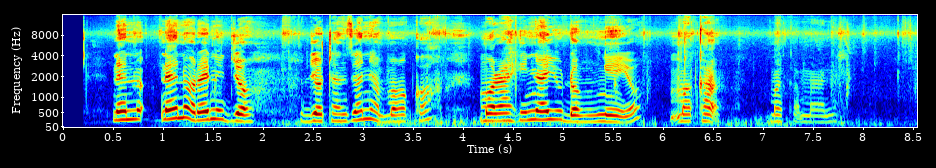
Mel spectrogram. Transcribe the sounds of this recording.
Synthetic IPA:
nɛnɔɾɛnɪ | d͡ʒɔtanzanɪamɔkɔmɔɾaɦɪɲajʊdɔŋːejomakamakamanɔ

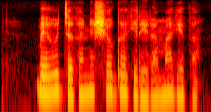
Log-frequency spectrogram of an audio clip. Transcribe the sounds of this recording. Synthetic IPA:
ɓɛod͡ʒakanɛʃjɔɡakeɾeɾamaɡɪða

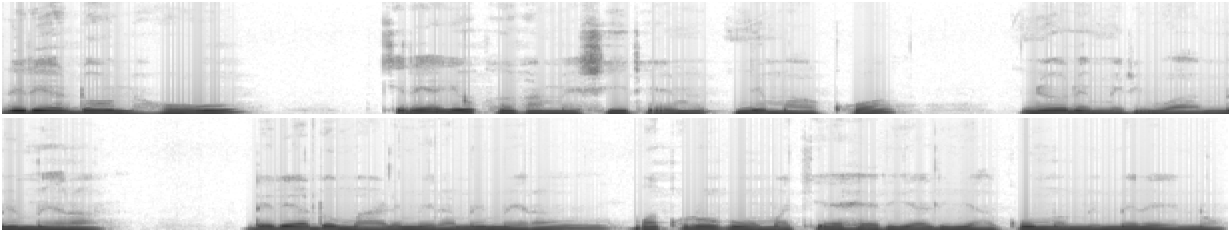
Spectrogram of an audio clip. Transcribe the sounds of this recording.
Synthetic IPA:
deɾeadonaɣoo | keɾeaɣeokakameʃiɾḛnemakwa | neoɾemeɾiwamemeɾa | deɾeadomaɾemeɾamemeɾamakoɾoɣomakjaɦeɾialiakumamemeɾɛno

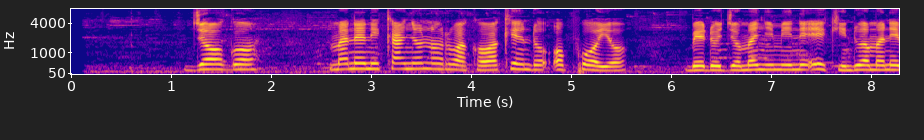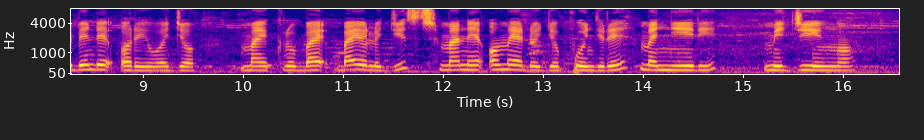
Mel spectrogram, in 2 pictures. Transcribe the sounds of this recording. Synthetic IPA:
d͡ʒɔɡɔ | manɛnɪkaɲɔnɔɾwakɔwakʰendoʔɔpʰwɔjɔ | bedod͡ʒɔmaɲimineekindwamanɛbendeʔɔɾɪwɔd͡ʒɔ | maɪkɾɔbajɔlɔd͡ʒistmanɛʔɔmɛdɔd͡ʒɔpwoɲd͡ʒɾemaɲiɾi | mɪd͡ʒiŋɔ

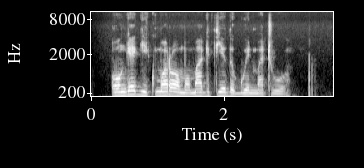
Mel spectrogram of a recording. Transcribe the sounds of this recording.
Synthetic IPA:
oŋɡeɡikmɔɾɔmɔmaɡt̪jed̪oɡwenmatwo

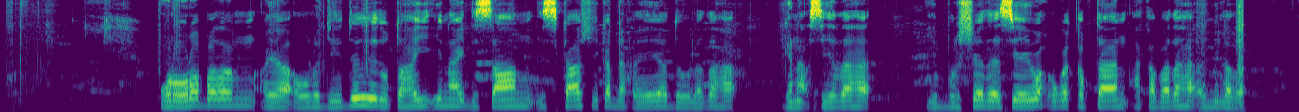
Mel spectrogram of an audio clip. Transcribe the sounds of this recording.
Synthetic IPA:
ʔʊɾʊːɾɔbɐðɐnɐ̰jaːʔɔwlɐt͡ʃɛːd̪ɐðɛːðʊt̪ʰɐɦɛjɪnɛjɖɪsaːnɪskʰaːʃɪkʰɐɖɛħɛːjɐd̪ɔwlɐðɐɦɐ | ɡɐnɑʕsɪjɐðɐɦɐ | ijɔbʊlʃɐðɐsɪɛjwɑħʊɣɐqɑbt̪ʰaːnʕɑqɑβɐðɐɦɐʕɪmɪlɐðɐ

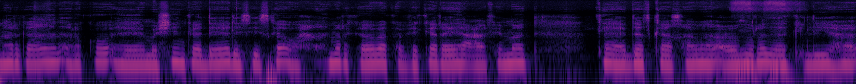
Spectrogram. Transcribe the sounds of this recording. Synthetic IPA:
mɐrkʰɐaːnɐrkʰɔɛmɐʃiːŋkʰɐd̪ɐjɐlɪsɪskʰɐwɑħɑːmɐrkʰɐβɐkʰɐfɪkʰɪɾɐjaʕɑːfɪmaːd̪ | kʰɐd̪ɐd̪kʰɐqɑβɐʕʊðʊɾɐðɐkʰɛlɪjɐɦɐ

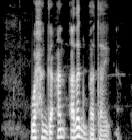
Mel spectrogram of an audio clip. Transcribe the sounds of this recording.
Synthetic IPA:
wɑħɡɑʕɑnʔɐðɐɡbaːt̪ʰɐɦɛ̰j

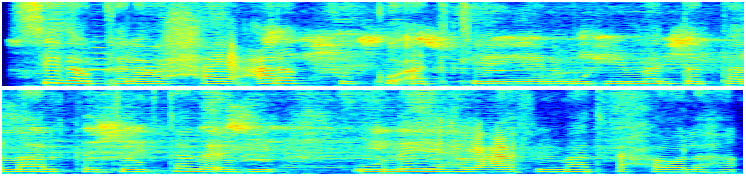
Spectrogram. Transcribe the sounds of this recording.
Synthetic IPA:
sɪðɔːkʰɐlɛwɑħɑjʕɑɾɐbkʰʊkʰʊʔɐd̪kʰɛːjɛːnmʊɦiːmɐd̪ɐt̪ʰɐlaːlkʰɐt͡ʃɔːɡt̪ʰɐðɐɪɦɪ | ʔuːlɛːjɐɦɛjʕɑːfɪmaːd̪kʰɐħɔːlɐɦɐ

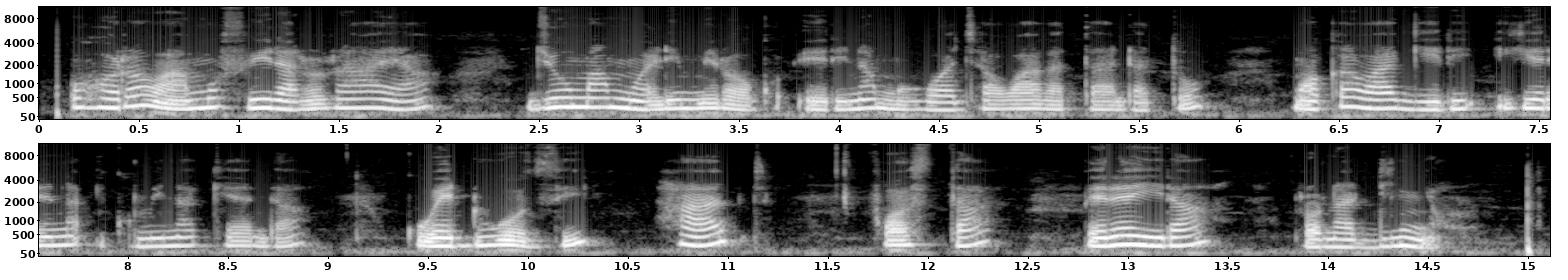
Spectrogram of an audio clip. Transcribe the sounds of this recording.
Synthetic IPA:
oɦɔɾɔwamofiɾaɾoɾaja | d͡ʒumamwɛɾimɪɾɔ̰ɡɔʔeɾinamoɣwad͡ʒawaɣatadato | mwakawaɡiɾiiɣeɾenaʔikominakɛda | kwɛdwozi | hat | fɔsta | pɛɾɛiɾa | ɾɔnadiɲɔ

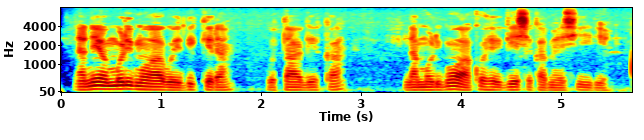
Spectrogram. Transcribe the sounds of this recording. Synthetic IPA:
naneɔmoɾimɔwaɣweðikeɾa | ɣotaːɣeka | namoɾimɔwakoheɡeɕekamɛɕiːɾia

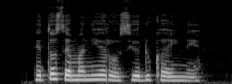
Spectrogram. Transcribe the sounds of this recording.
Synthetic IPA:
netosɛmaniɔɾosiodukainɛ

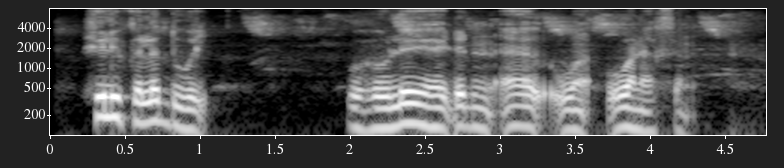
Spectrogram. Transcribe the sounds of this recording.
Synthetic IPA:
hɪlɪb̚kʰɐlɐd̪ʊwɛj | wʊħuːlɛːjɐɦɛjɖɐɖɐnʔaːd̪ʊwɑnaːɡsɐn

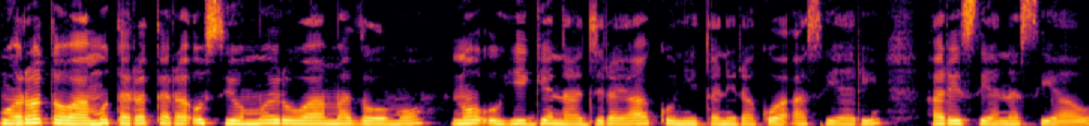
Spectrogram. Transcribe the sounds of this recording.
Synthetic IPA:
mwɔɾɔtɔwamotaɾataɾaʔosiɔmwɛɾowamaðɔmɔnɔʔohiɡɛnad͡ʒeɾajakoɲitaneɾakwaʔasiaɾi | haɾesianasiaɔ

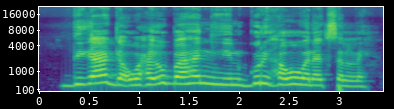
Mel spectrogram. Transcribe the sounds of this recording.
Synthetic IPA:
d̪ɪɣaːɡɐwɑħɑjʊbaːɦɐnjɪɦiːnɡʊɾɪɦɐwʊwɐnaːɡsɐnlɛ

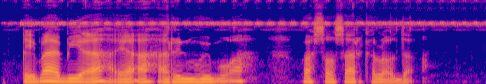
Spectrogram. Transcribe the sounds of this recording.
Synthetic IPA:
qiːmɐɦɐbijɐɐɦɐ̰jaːʔɐɦɐ̰rɪnmʊhɪmʊ̰ʔɐhwɑħsɔːsaːrkʰɐlɔ̰d̪ɐ̰ʔ

